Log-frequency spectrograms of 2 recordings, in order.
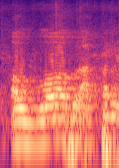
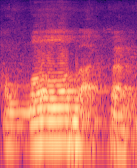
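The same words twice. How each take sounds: First: The voice rises at the end. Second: The voice falls at the end. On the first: It asks whether God is great. The speaker calls it wrong. "Kalau naik bacanya" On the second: It is a statement that God is great. The speaker calls it right. "ini harus betul"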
